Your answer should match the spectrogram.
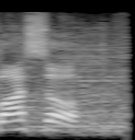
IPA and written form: ˈbʌs əl (bustle)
